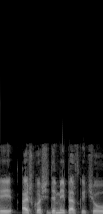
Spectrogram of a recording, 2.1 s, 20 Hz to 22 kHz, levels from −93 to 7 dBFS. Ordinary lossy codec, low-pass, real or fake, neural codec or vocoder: AAC, 32 kbps; 7.2 kHz; real; none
